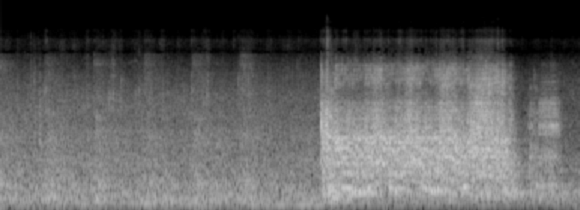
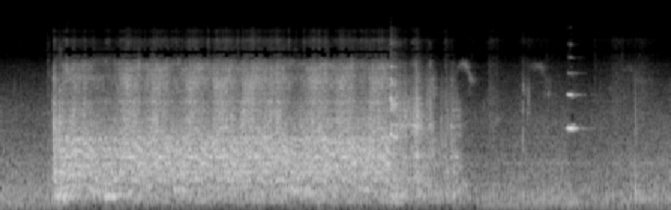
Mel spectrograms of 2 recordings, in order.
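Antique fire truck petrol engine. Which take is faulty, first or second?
first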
